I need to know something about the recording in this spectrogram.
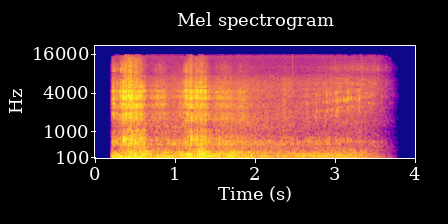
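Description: Car engine revved in two quick blips, then running more steadily before fading out near the end.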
